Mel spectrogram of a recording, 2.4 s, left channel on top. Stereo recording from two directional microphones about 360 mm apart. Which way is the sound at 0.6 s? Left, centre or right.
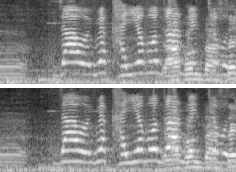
Centre.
